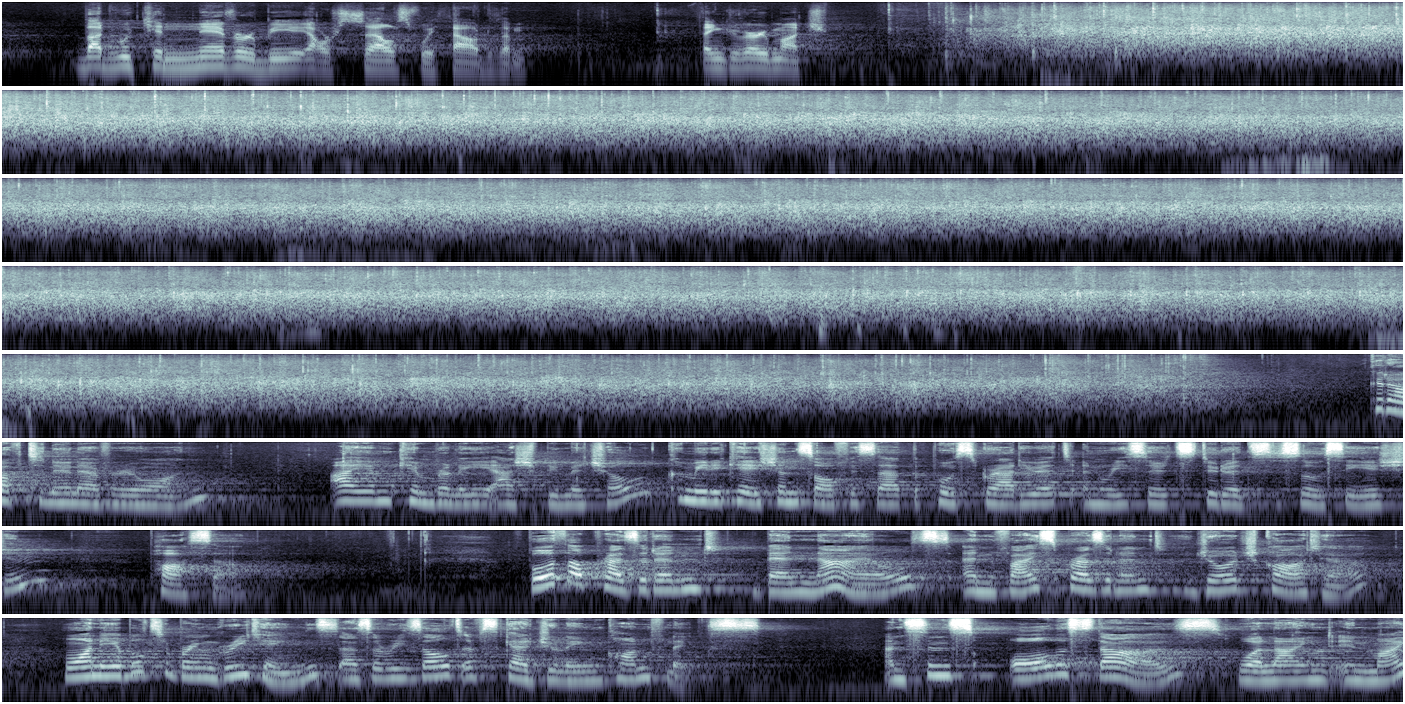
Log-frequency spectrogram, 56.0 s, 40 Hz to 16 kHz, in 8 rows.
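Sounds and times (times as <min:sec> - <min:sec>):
audience applauding: 0:04.6 - 0:34.5.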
